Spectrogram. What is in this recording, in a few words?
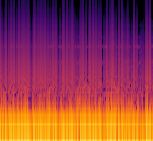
tron bike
